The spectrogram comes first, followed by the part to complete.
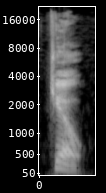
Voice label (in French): "jiu4", chinois; Cours de Chinois; Leçon4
